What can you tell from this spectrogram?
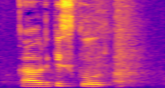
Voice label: "student", Nukuoro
